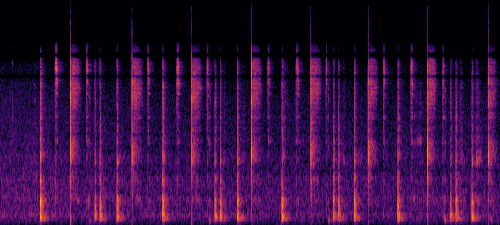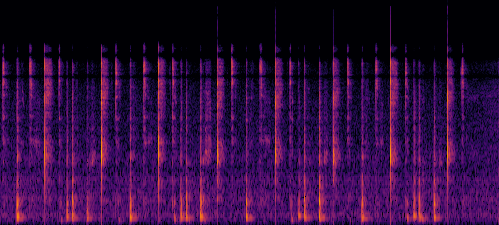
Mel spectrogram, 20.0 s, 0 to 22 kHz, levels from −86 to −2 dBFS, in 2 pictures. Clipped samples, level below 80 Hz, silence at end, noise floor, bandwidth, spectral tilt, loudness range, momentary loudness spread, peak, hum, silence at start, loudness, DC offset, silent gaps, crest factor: under 0.1%; -68 dBFS; 0 s; -54 dBFS; 10.5 kHz; -2.5 dB/octave; 3 LU; 14 LU; 0 dBFS; none; 0.05 s; -29 LUFS; under 0.1%; none; 32 dB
